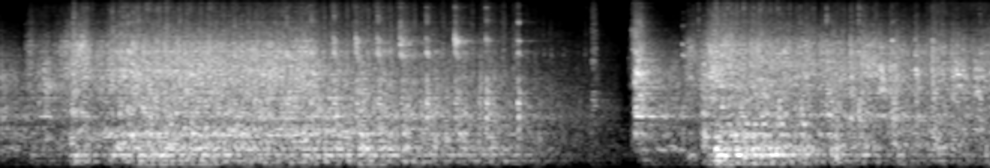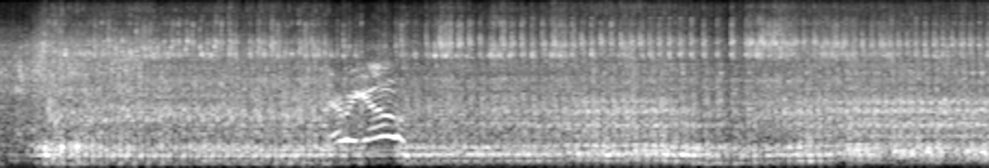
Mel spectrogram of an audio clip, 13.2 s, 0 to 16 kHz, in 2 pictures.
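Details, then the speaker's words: 1988 Camaro IROC-Z, first start after 27 years stored, run on starting fluid: catches, stumbles and nearly stalls, then runs ragged with uneven knocking clatter, sometimes seeming to lock up; owner suspects rod knock. "man when it does fire though it sounds horrible it sounds rad knocky"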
